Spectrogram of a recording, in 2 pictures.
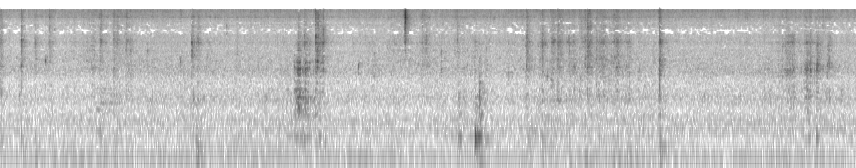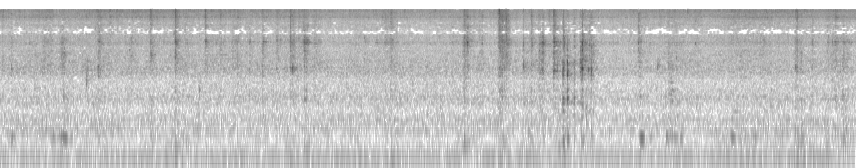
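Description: Potato tikkis frying in hot oil in a shallow pan, a steady sizzle, with a wire spider strainer clinking against the pan a few times as the fried pieces are lifted out onto a plate.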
